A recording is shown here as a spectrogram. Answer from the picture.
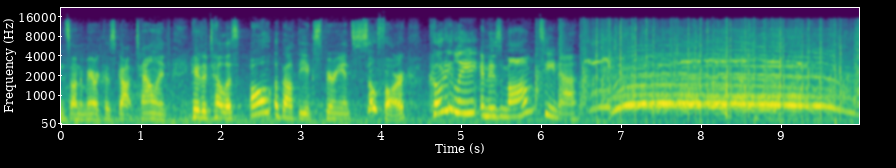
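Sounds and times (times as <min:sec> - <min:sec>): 
speech: 0:00.0 - 0:07.4
audience cheering and applause: 0:06.5 - 0:09.9.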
